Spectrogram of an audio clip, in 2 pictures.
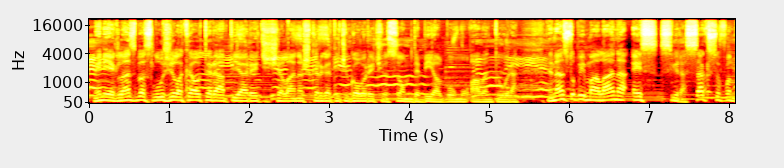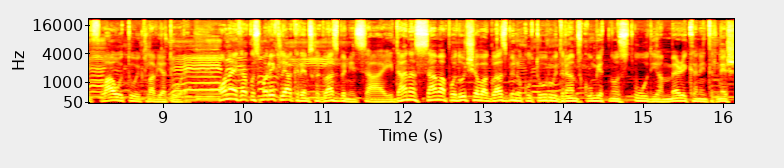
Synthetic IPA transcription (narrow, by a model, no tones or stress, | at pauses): me̞nije̞ɡlˠazbaslˠuːʒilˠakaot̪e̞ɾaːpijaɾe̞t͡ɕi̥t͡ɕe̞lˠanaʃkrɡat̪it͡ɕɡo̞ʋo̞ɾet͡ɕiosʋo̞md̪ebialˠbumuʔa̰ʋant̪uːɾa̰nanaːst̪upimalaːnaʔesːʋiɾa̰sakso̞fo̞nflˠaut̪uiklˠaʋijat̪ṵːɾa̰o̞naje̞kako̞smo̞ɾe̞kliakad̪e̞mskaɡlˠazbe̞nit̪sa̰id̪anasːaːmapo̞d̪ut͡ʃaʋaɡlˠazbenukulˠt̪uːɾuid̪ɾaːmskuumje̞t̪no̞st̪uːd̪iame̞ɾikanint̪eɾneʃ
